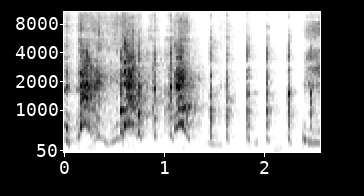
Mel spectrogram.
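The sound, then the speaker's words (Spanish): A small dog named Kaiser, weighing under a kilo, gives a drawn-out, wavering whine, then a quick run of short, sharp, fairly loud barks at the smell of poop. “que, hasta ves que Kaiser se emputa y le, ladra la caca, ¿no?”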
